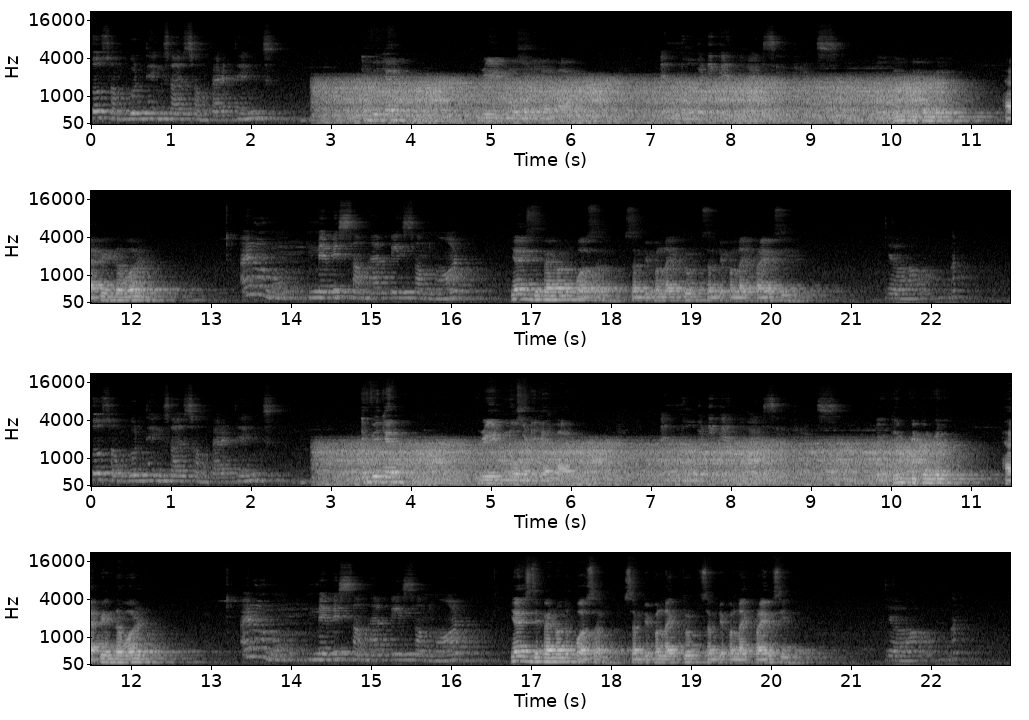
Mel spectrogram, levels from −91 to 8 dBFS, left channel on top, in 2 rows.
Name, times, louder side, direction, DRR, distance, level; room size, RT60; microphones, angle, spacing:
voice 1, 0.0-2.3 7.1-9.9 13.4-16.3 21.4-22.3, left 1 dB, 15° left, 1.0 m, -41 dB
sound 1, 2.7-10.7, equal, 70° left, 1.2 m, -28 dB
voice 2, 3.4-4.2 4.8-6.1 9.7-10.8 11.4-12.3 16.7-20.3, right 3 dB, 50° right, 0.4 m, -28 dB
7.9 x 7.3 x 2.6 m
head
